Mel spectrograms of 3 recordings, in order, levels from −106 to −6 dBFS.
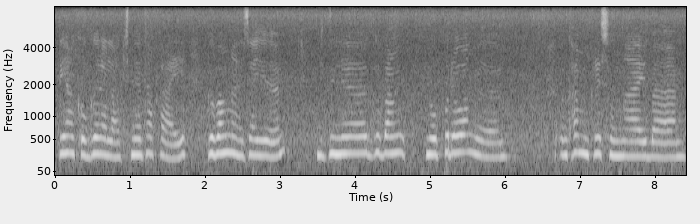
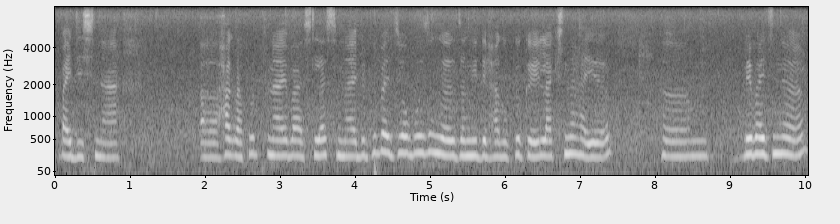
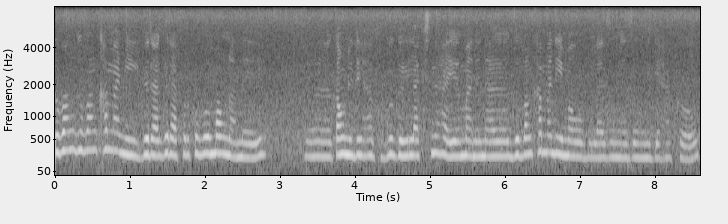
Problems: constant background noise, low volume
